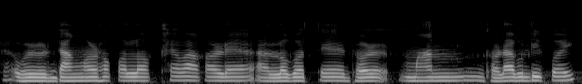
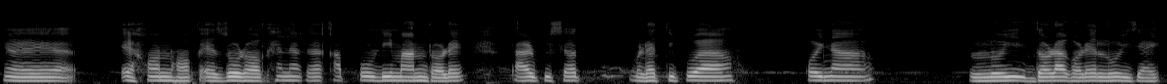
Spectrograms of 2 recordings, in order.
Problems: none marked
